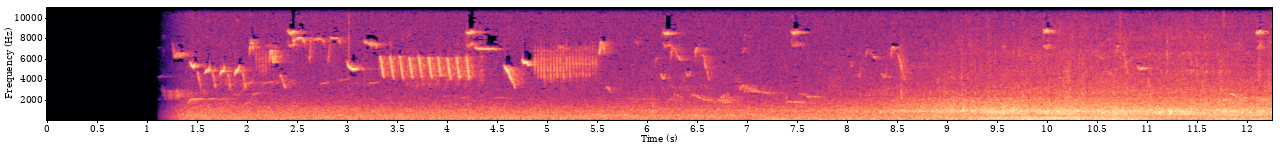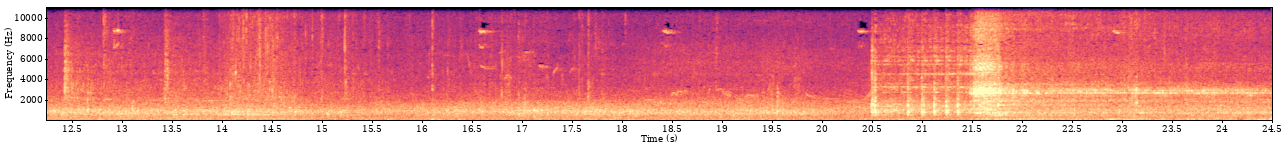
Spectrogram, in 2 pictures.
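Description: Birds chirping over a steady outdoor vehicle rumble at a boat ramp that grows louder about a third of the way in. Near the end a louder Suzuki four-stroke outboard engine comes in, running with a high whine.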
